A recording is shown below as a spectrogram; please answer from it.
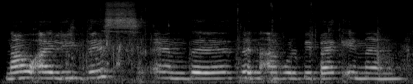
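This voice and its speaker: Woman, Danish accent, middle-aged, high flat voice, slow and halting, distant roomy recording with faint hiss. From Denmark. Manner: hesitant, many "uh" fillers, unhurried. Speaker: orchid grower. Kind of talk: casual hands-on narration. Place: home kitchen counter, indoors. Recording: roomy distant camera audio, faint noise.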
